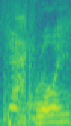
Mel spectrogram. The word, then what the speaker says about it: Aykroyd: Dan how the fuck do you pronounce this? Aykroyd.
